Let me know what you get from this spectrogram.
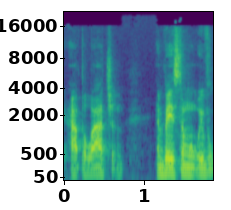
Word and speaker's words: Appalachian: Yeah, so as you may know, there's a couple of ways to pronounce the name of our region. You can say Appalachian, you can say Appalachian, and where we grew up in Western Maryland, more people tend to say Appalachian.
